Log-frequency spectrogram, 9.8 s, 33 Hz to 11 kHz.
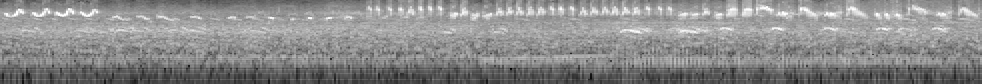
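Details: A Eurasian skylark sings in the morning, 15 May 2021, at the garden east of Yanagishima Sports Park, Nikon COOLPIX P1000; looping high whistles give way to dense buzzy chirping, while a lower bird calls in the background.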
